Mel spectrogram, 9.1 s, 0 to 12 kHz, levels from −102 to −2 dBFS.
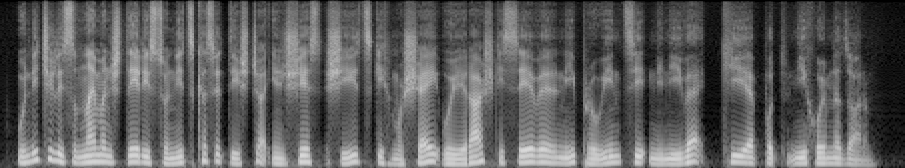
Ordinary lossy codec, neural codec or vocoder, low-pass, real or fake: none; codec, 24 kHz, 0.5 kbps, DualCodec; none; fake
